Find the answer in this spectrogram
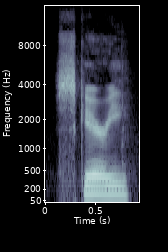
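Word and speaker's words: Scerry: is a little weird it is spelled SCE rry which I'm going to pronounce the way I think the guy wants it to be pronounced scary Perry Whitlock scary Perry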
